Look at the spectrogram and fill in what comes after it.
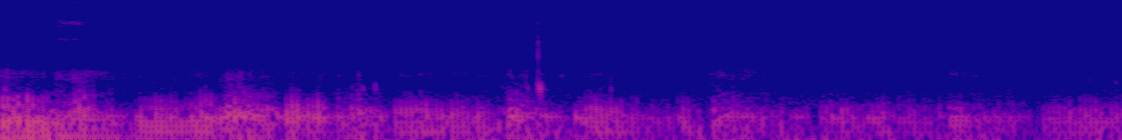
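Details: Sleeping domestic cat snoring: low, rumbling breaths in soft, rhythmic pulses that swell and fade, with one brief sharp click partway through and no other sounds.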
